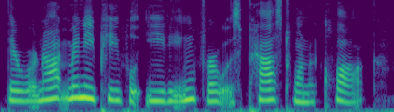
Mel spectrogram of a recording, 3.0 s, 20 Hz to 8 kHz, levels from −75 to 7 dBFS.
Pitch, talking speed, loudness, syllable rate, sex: 240 Hz, 245 wpm, -15 LUFS, 7.0 syllables/s, female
